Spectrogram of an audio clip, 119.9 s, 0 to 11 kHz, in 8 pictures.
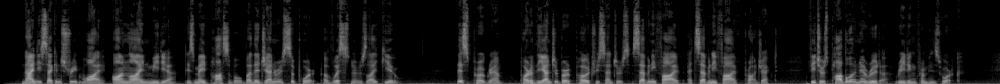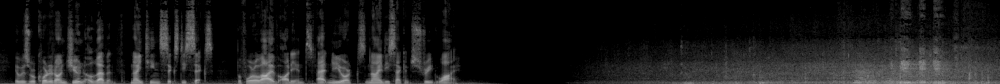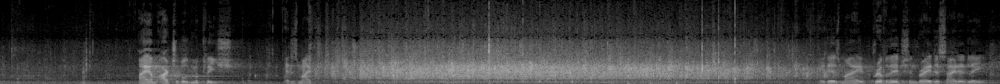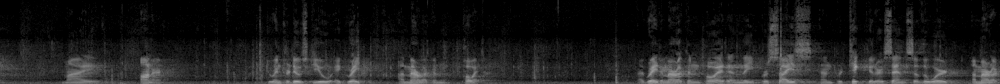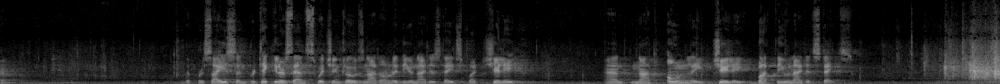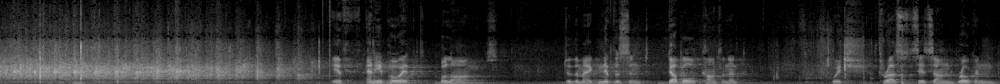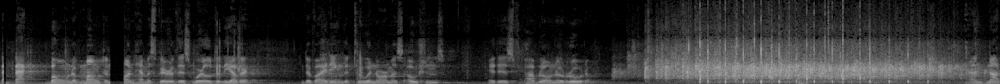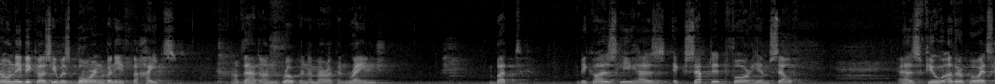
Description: Pablo Neruda's Historic First Reading in the US (1966) | { Archipelago Commons 1.4.0 }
